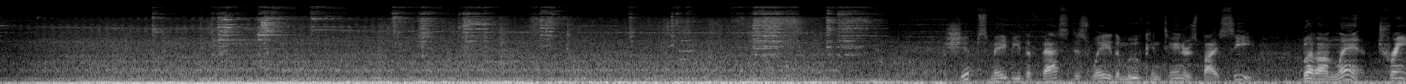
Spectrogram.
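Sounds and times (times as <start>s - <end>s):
wheel-on-rail noise: 0.0s - 11.8s
freight train rumbling past: 0.0s - 14.0s.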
